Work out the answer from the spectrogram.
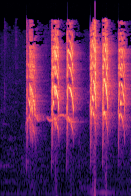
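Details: Parrot screeching: a silent start, then a series of harsh, grating squawks coming in quick pairs and triplets, with a faint low hum underneath.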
